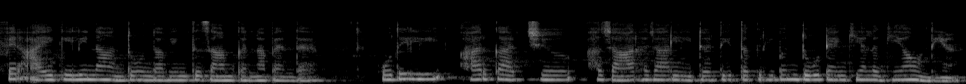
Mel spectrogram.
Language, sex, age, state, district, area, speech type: Punjabi, female, 30-45, Punjab, Jalandhar, urban, spontaneous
